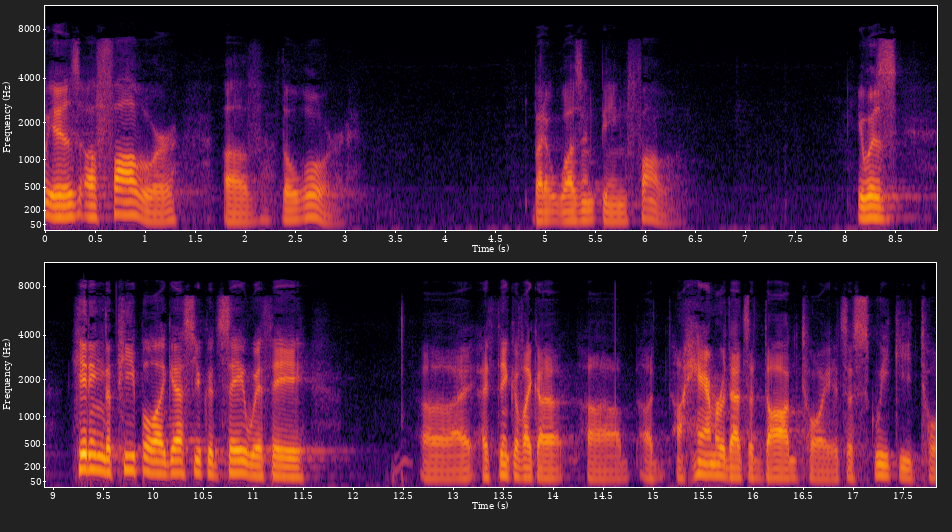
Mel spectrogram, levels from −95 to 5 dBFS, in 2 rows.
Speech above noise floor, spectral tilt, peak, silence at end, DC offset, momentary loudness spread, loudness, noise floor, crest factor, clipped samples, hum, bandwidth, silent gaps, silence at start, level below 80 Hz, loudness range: 47 dB; -7 dB/octave; 0 dBFS; 0 s; under 0.1%; 13 LU; -22 LUFS; -69 dBFS; 24 dB; under 0.1%; none; 8.6 kHz; none; 0 s; -52 dBFS; 11 LU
